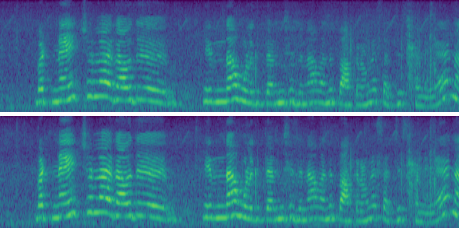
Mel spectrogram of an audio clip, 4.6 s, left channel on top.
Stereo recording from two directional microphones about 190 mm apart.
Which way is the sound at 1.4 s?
25° right (ahead or behind).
